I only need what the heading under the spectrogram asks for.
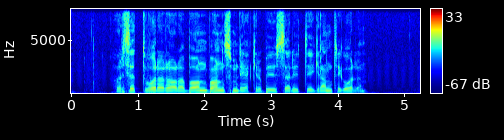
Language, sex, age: Swedish, male, 19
